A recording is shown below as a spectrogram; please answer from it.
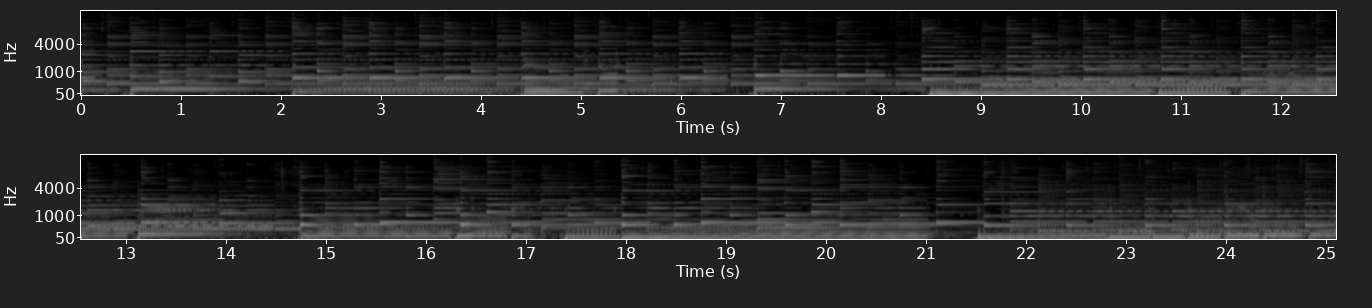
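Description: Recorded acoustic guitar trio music: picked notes passed in quick succession from one guitar to the next, the circulation technique, with long held low notes coming in about eight seconds in.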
